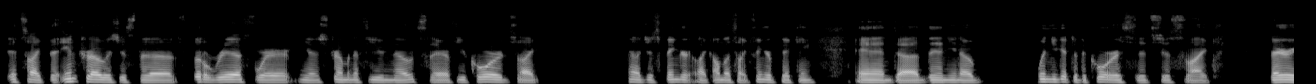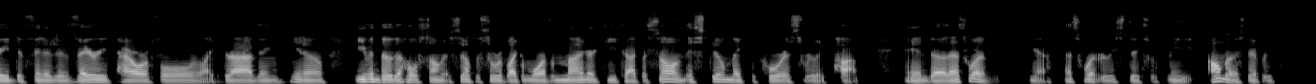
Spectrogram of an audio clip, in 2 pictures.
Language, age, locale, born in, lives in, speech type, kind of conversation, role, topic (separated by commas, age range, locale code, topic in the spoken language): English, 30-34, en-US, United States, United States, conversation, unstructured, none, Which book, movie, or song has stayed with you, and why does it still matter to you?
